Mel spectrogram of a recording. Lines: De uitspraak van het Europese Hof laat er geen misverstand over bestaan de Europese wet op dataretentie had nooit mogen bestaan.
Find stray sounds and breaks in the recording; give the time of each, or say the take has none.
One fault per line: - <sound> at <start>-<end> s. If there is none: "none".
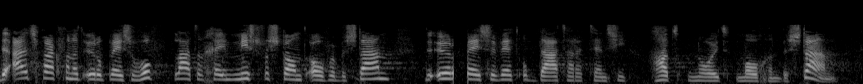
- dropout at 4.5-4.7 s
